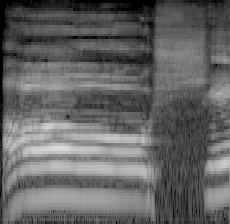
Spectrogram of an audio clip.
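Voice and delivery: loud startled outburst; sudden real surprise; shocked. Real, not acted. Real shock at the anime scene.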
